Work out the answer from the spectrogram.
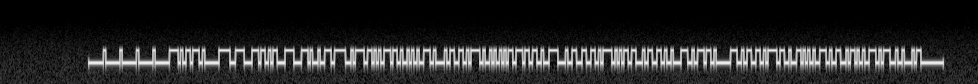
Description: RTTY (45.45 baud, 850 Hz shift), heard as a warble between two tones, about 1440 Hz centre. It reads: TO BOHATER JAKIEJS POWIESCI, NIEPRAWDAZ?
